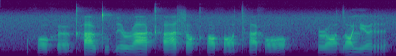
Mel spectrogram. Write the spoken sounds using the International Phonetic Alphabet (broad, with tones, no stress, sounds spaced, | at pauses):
x ɔ˨ x œː˨ kʰ aː˦ tʷ ɪ˨˦ ɓ ɪ˦ ɹ aː˧ kʰ aː˨˦ s ɒ˨˦ kʰ ɒ˧ x ɒː˨ tʰ a˧ x ɔː˨˦ | ɭ ɒː˧ d ɒː˦ lʲ œː˦ r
